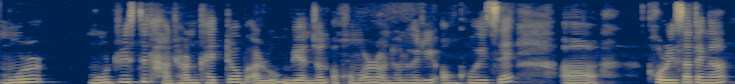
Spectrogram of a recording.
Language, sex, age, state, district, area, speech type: Assamese, female, 18-30, Assam, Charaideo, urban, spontaneous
